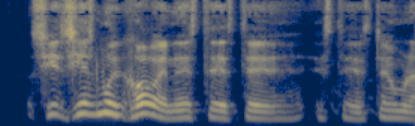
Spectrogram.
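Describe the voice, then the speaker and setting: A man speaks with a Mexican accent in a somewhat breathy voice. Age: 30s. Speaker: podcast host. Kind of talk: casual chat.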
